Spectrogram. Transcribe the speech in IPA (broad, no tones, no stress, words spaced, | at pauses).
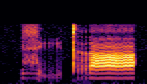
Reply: zḭ tra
